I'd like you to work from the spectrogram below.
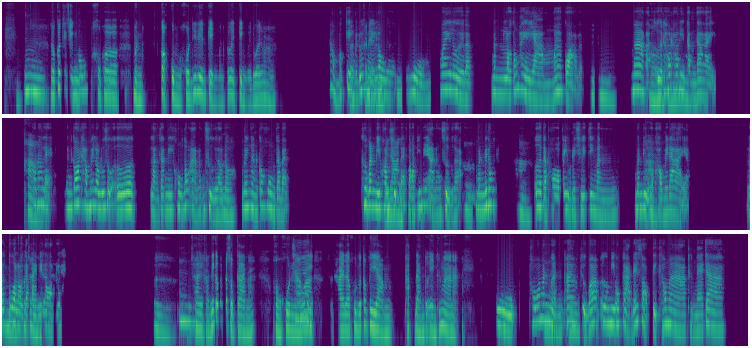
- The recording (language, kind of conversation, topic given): Thai, unstructured, ถ้าคนรอบข้างไม่สนับสนุนความฝันของคุณ คุณจะทำอย่างไร?
- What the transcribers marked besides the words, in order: chuckle; other background noise; tapping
